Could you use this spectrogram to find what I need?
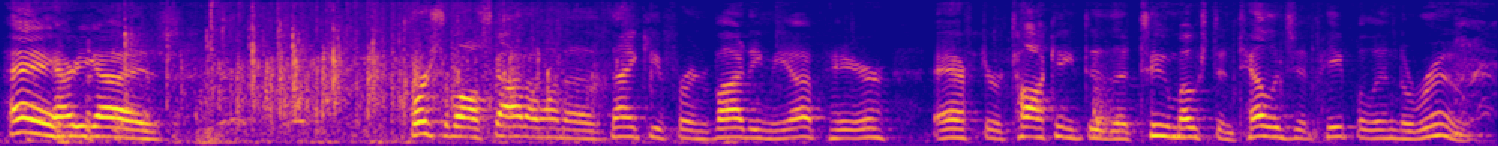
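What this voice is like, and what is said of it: Texas accent from Abilene. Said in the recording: “You're from Abilene, right? ... You can tell by your accent.”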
